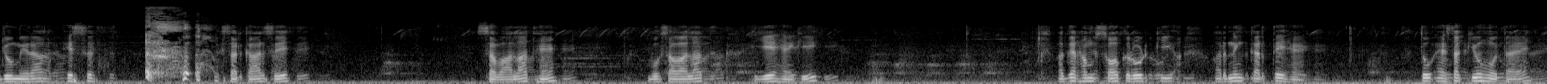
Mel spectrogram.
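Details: Male student at a stammering therapy centre, speaking in a public-speaking role-play as a company CEO; stuttering.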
